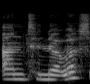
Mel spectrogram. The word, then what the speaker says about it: Antinous: lover of emperor adrian antonus pronounced antanos ah the beloved favorite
